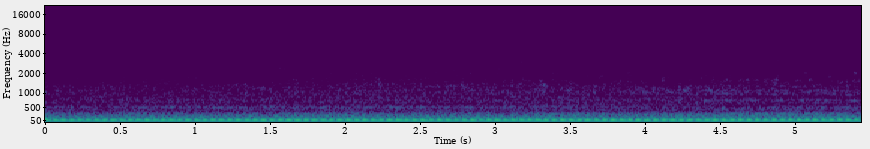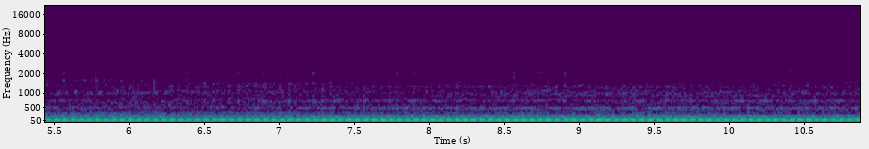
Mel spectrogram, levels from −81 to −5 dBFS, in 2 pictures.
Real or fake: fake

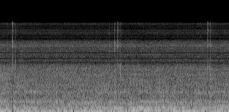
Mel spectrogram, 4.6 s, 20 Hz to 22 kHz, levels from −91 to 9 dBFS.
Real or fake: fake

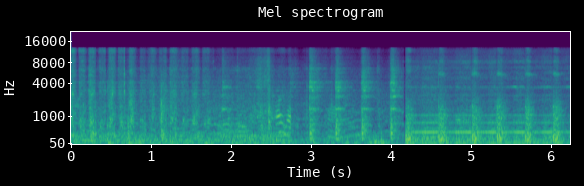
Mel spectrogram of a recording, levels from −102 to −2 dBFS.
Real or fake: fake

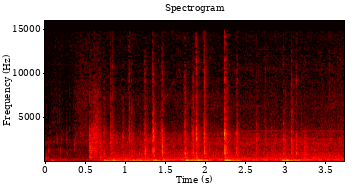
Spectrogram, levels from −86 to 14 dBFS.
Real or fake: real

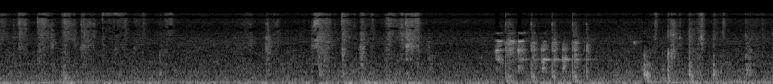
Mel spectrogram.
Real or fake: real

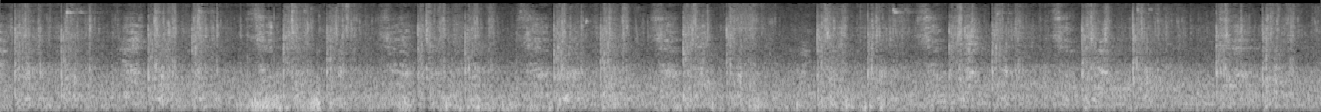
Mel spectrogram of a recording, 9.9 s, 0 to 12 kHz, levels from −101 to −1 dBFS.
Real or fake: real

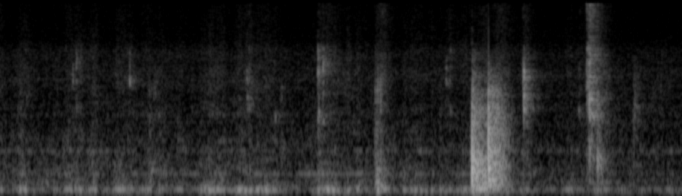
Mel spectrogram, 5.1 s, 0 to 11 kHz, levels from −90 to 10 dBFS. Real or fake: real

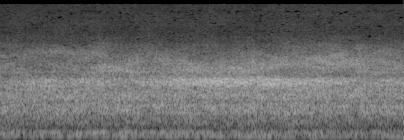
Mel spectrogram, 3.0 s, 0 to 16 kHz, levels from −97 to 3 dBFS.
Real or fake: fake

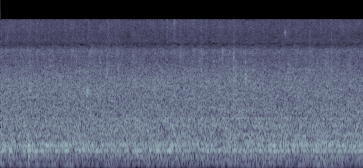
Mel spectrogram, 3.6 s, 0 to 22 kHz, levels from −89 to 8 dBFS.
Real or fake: real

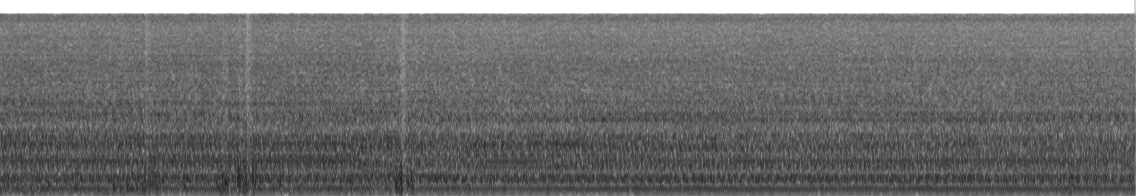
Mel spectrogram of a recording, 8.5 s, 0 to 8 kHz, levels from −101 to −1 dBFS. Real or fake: fake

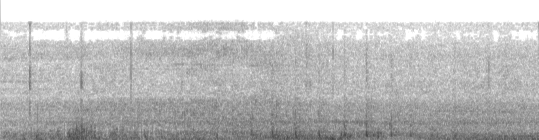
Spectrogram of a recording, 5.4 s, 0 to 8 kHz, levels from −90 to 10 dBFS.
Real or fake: real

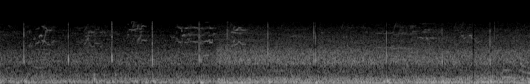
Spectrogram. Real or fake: real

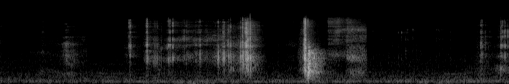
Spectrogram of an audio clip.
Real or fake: real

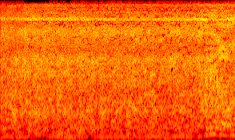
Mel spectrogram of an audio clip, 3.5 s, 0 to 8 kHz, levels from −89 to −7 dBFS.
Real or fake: fake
